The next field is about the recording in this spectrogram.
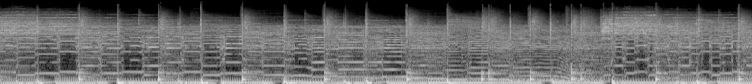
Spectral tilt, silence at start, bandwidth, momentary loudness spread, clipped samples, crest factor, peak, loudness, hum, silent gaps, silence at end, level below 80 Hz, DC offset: -3 dB/octave; 0 s; 17.5 kHz; 3 LU; under 0.1%; 12 dB; 0 dBFS; -12 LUFS; none; none; 0 s; -16 dBFS; under 0.1%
